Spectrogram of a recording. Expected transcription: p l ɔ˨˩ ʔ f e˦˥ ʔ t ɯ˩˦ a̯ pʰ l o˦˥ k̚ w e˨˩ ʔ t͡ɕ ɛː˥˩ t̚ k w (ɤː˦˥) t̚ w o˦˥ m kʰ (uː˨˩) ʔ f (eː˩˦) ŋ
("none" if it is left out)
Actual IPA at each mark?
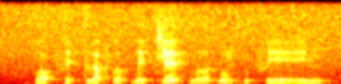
ɤː˦˥, u˨˩, eː˩˦

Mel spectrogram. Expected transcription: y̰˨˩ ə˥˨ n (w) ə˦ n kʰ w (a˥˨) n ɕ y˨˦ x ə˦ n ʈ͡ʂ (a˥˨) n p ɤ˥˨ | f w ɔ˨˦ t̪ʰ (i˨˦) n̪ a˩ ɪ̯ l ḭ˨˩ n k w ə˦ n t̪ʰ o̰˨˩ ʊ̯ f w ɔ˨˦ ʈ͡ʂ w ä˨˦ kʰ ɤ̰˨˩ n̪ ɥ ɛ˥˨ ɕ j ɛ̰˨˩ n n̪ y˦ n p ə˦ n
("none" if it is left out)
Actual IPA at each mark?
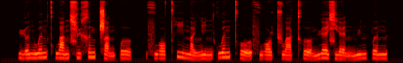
w, a˨˦, a̰˨˩, i˥˨

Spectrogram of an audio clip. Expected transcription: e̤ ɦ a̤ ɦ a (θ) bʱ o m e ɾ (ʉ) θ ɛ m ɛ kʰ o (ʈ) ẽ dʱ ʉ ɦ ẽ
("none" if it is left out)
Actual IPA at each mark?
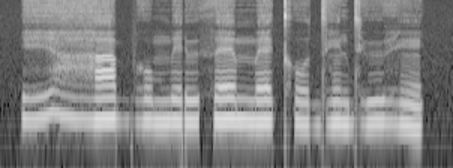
none, ʉ, dʱ

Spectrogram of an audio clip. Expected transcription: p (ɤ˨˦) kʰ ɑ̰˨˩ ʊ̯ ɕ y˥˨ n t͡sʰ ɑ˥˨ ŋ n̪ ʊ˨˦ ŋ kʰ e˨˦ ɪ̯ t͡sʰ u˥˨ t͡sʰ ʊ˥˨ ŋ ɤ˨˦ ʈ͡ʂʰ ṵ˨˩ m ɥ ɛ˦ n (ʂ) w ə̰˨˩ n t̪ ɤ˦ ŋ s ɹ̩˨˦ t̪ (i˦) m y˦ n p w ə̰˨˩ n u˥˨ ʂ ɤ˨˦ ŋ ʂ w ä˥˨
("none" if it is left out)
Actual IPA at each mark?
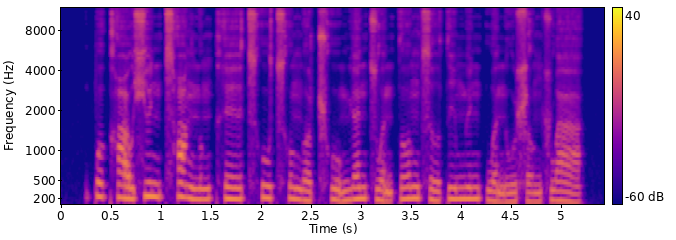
ɤ˨˦, t͡s, i˦

